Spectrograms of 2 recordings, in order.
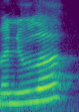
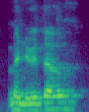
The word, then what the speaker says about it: menudo: Manula? Menudo.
